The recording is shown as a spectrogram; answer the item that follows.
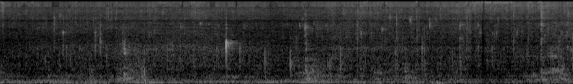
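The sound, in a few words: onion frying in hot oil in a wok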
